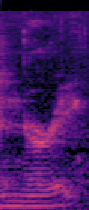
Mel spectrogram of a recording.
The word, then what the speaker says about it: Nouri: And we're going to go through a brand change, and we're going to be renamed to Nouri for Nourish. Oh, okay. So how do you spell that? Nourish without the SH.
